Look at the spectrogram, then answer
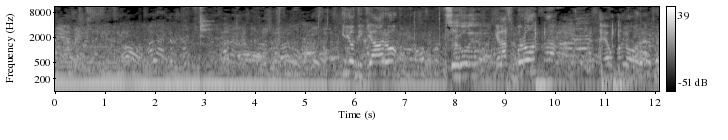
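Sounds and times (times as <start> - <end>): band playing low drone note: 0.0 - 11.9.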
